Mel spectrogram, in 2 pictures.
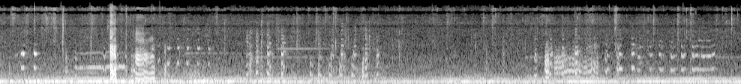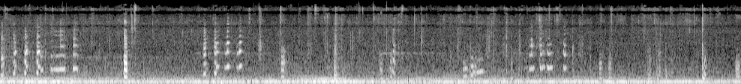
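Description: Hens cluck and murmur softly nearby.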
